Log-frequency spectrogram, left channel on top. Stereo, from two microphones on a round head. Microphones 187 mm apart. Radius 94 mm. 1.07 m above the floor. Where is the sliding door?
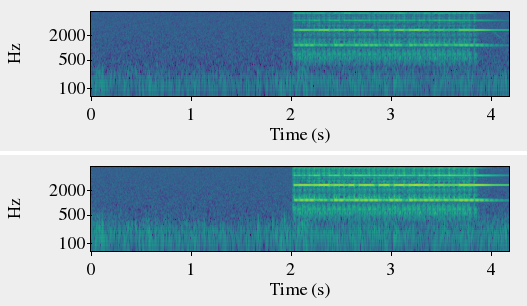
No sliding door in this recording.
